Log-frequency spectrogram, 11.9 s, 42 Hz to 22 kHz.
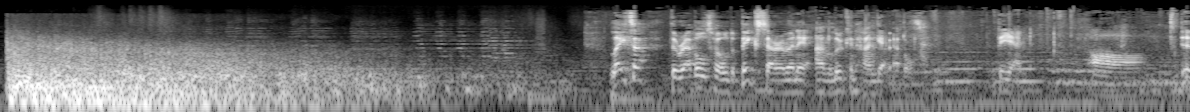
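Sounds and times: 
massive explosion of a giant space station hit by torpedoes: 0:00.0 - 0:07.0
speech: 0:06.1 - 0:11.8.

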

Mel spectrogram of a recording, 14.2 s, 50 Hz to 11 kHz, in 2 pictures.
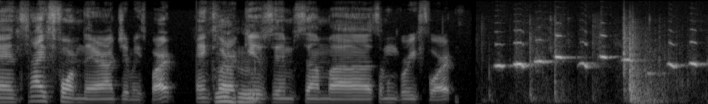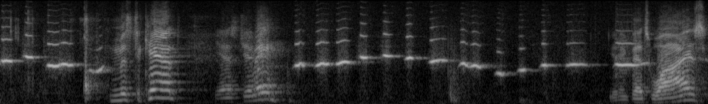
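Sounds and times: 
speech: 0:00.0 - 0:05.0, 0:08.2 - 0:10.0, 0:13.4 - 0:14.1
person whistling a bright bouncy tune: 0:04.9 - 0:08.2, 0:10.0 - 0:13.7.

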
